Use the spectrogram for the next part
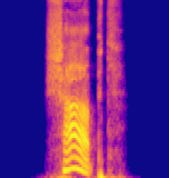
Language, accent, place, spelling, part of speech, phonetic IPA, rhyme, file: German, Germany, Berlin, schabt, verb, [ʃaːpt], -aːpt, De-schabt.ogg
- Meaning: inflection of schaben: 1. third-person singular present 2. second-person plural present 3. plural imperative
